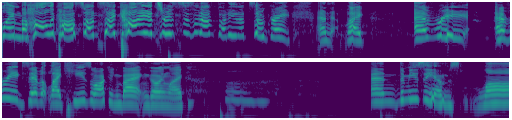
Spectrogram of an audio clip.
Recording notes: For Detours' second live storytelling event, "Story Slam" we asked people to share their bad dating experiences, along with a piece of dating advice.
